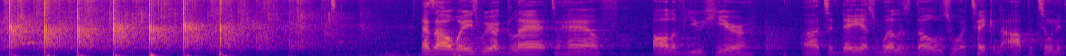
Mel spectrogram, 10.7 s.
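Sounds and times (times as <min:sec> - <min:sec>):
audience clapping hands in unison: 0:00.0 - 0:03.8
speech: 0:04.2 - 0:10.6.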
